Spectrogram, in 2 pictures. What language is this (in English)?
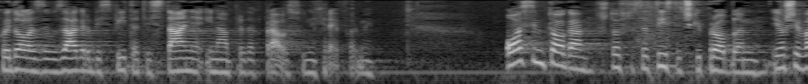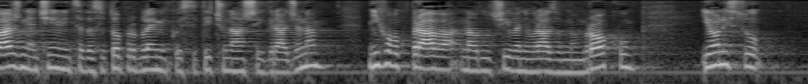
Croatian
